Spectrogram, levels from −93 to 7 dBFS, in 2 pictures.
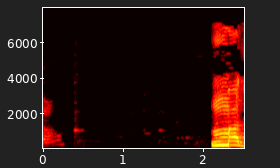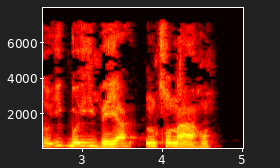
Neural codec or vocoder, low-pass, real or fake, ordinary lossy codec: none; 7.2 kHz; real; MP3, 32 kbps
